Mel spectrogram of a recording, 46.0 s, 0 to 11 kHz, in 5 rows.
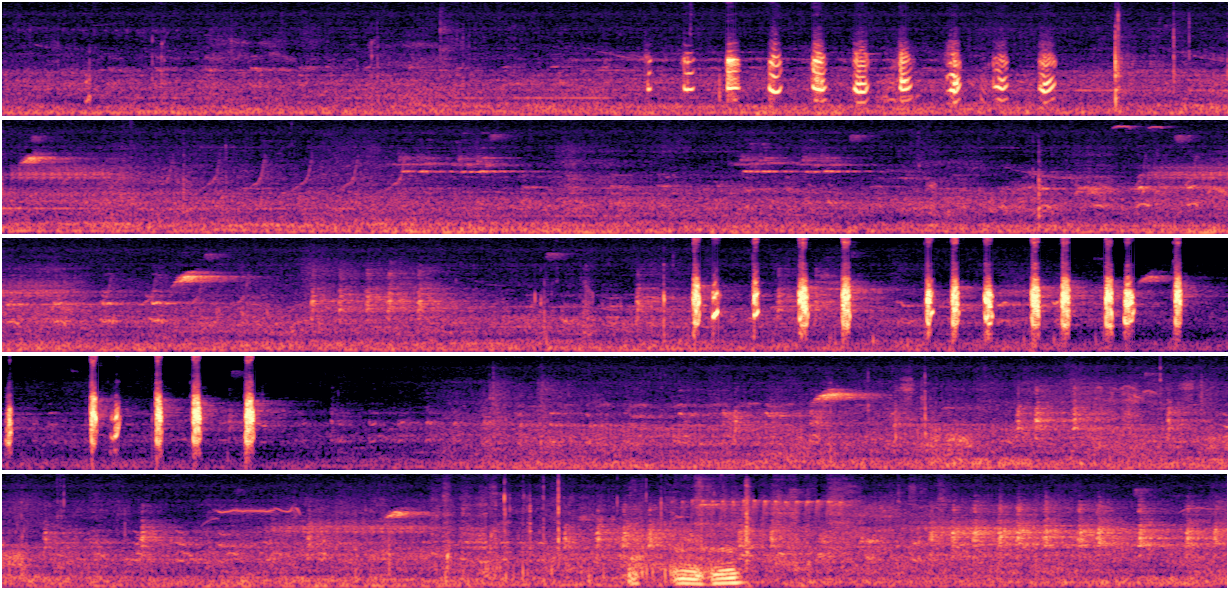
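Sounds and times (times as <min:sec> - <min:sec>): turkey calling: 0:04.5 - 0:08.0, 0:22.7 - 0:45.9.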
